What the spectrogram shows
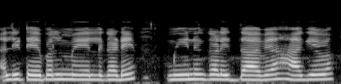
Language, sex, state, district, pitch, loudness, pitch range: Kannada, female, Karnataka, Bidar, 225 Hz, -13 LUFS, 215-230 Hz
